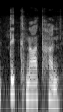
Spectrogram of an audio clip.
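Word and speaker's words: Thích Nhất Hạnh: Okay, the next book is, इसको pronounce करना मैंने कल ही सीखा है इनका नाम। ये है तिक नाथ हन। तिक नाथ हन इनकी बुक है द मिरेकल ऑफ माइंडफुलनेस।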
